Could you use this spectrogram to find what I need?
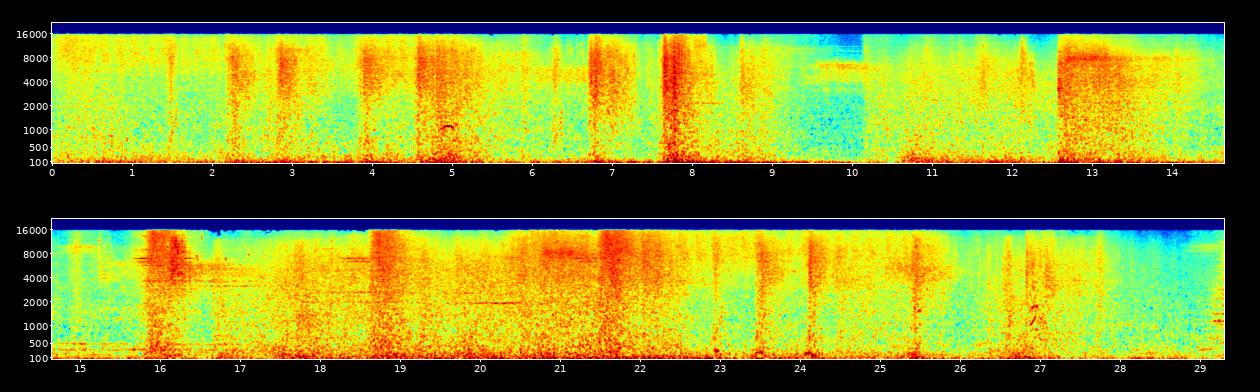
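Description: Heavy blades clash and strike with loud impacts.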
